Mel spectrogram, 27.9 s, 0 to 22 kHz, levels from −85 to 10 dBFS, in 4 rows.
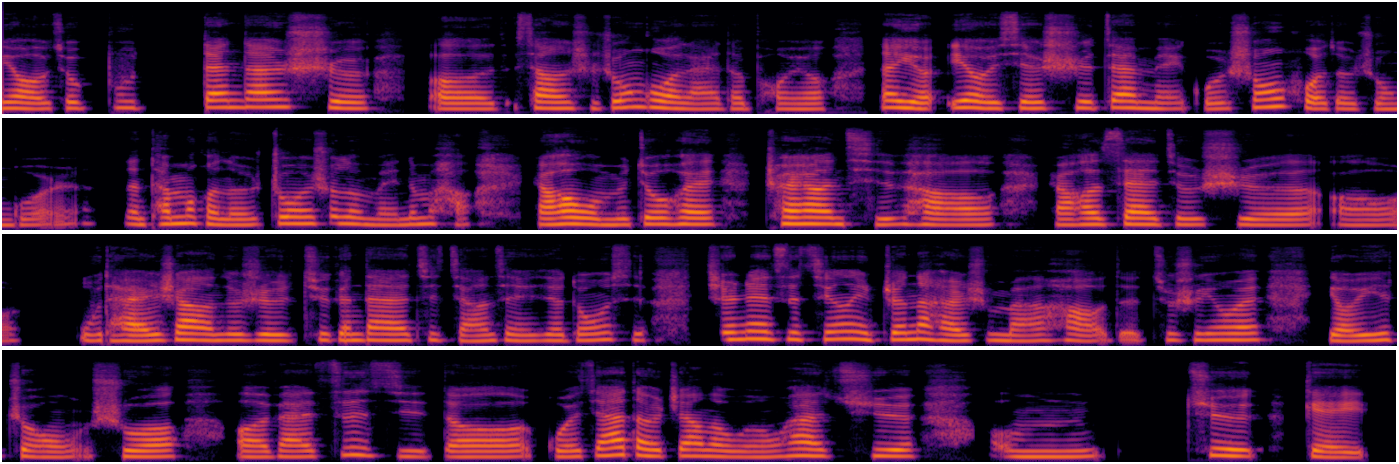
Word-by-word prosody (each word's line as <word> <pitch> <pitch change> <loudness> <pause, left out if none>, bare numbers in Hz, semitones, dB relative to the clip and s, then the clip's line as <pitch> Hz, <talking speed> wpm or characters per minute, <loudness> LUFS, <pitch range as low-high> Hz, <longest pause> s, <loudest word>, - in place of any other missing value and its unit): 友， 205 -2 +2
就 215 +1 -4
不 235 -1 -7 0.3
单 250 -1 +4
单 260 0 +3
是 220 -5 -1 0.3
呃， 195 -1 +1
像 215 -1 +2
是 210 - -11
中 245 +4 0
国 235 -5 +3
来 195 -1 -4
的 195 0 -6
朋 195 0 -8
友， 190 0 -4 0.2
那 245 - +3
有 220 -4 +5
也 240 - 0
有 230 -3 +5
一 210 - +1
些 215 +1 0
是 225 0 -3
在 235 0 +4
美 205 -2 -3
国 200 -1 -7
生 255 +6 +2
活 205 -6 0
的 195 -1 -6
中 190 0 -6
国 195 +1 -8
人， - - -12 0.2
那 220 - -3
他 220 +2 0
们 245 +1 +2
可 220 -3 +1
能 195 0 -2
中 240 +3 +1
文 240 0 +2
说 245 0 -3
得 230 - +1
没 195 -2 -4
那 200 +2 -4
么 225 - -2
好。 - - -9 0.3
然 210 -1 +5
后 230 0 +9
我 215 - +4
们 200 0 -2
就 220 0 +1
会 215 -1 +3 0.2
穿 235 -1 +5
上 230 -1 +7
旗 220 -2 -5
袍， 200 -2 0 0.2
然 200 - 0
后 210 - +4
再 215 0 +3
就 205 -1 -4
是 195 -1 -2
呃， 190 +1 -7 0.3
舞 205 -1 -5
台 200 -1 +3
上 220 0 +4
就 215 0 0
是 210 -1 +1
去 225 - -6
跟 220 -1 -1
大 225 - +2
家 215 0 +3
去 220 +1 -8
讲 200 -2 -4
解 215 -2 -4
一 200 - -5
些 205 0 -2
东 215 +4 -2
西， 235 -2 -9 0.3
其 - - -9
实 245 0 +3
那 265 0 +4
次 245 0 -3
经 255 +2 -1
历 245 -3 +1
真 240 +1 +1
的 255 - +4
还 205 -3 +1
是 215 +1 -7
蛮 200 0 -3
好 210 -3 -2
的。 235 - -8
就 225 +1 -9
是 225 - -5
因 225 0 -1
为 230 +1 +2 0.3
有 195 -3 +1
一 210 +3 +2
种 205 -3 -3
说， 205 0 +1 0.3
呃， 195 0 +1
把 200 0 +1
自 260 +5 -4
己 205 -4 -8
的 195 0 +1
国 200 0 -1
家 245 +5 +5
的 245 -4 +3
这 225 +1 0
样 225 - +2
的 205 -1 +1
文 195 +1 -4
化 235 0 +4
去 225 0 -1 0.5
嗯， 200 +1 -2 0.4
去 230 -4 +2 0.2
给 180 -4 0
215 Hz, 245 characters per minute, -21 LUFS, 200-230 Hz, 0.5 s, 后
